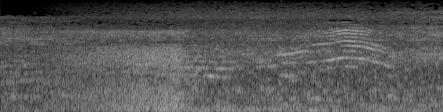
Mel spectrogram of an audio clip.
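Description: Busy outdoor background noise with a swell of hiss about a second in, and a brief high-pitched cry that rises and falls near the end.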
